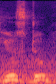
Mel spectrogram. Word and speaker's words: used to: So let's begin the model auxiliary verb 11 that is known as used to. Keep in your mind, D is silent, it is not pronounced but written.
